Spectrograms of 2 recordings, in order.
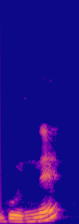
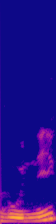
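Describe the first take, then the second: First: The final vowel is an open e sound. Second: The final vowel is a closed e sound. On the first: The speaker calls it right. "à bien prononcer, mais bonnet" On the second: The speaker calls it wrong. "pas bonnet comme on fait souvent"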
